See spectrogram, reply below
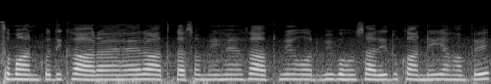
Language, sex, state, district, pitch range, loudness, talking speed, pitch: Hindi, female, Punjab, Pathankot, 225-235 Hz, -15 LUFS, 220 wpm, 230 Hz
